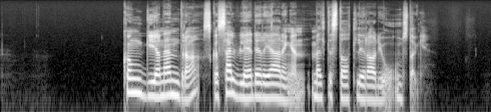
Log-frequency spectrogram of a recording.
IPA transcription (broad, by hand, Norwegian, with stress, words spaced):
ˈkɔŋ ɡʏɑˈnɛndɾɑ ˈskɑ ˈsɛlʋ ˈleːdə ɾɛˈjæːɾɪŋən ˈmɛltə ˈstɑːtlɪ ˈɾɑːdɪʊ ˈʊnˌsdɑːɡ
